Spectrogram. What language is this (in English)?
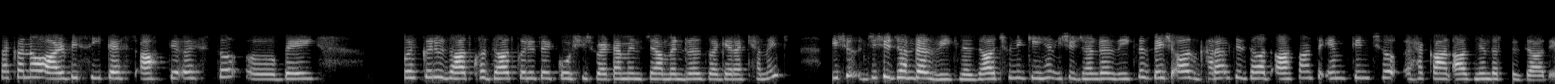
Kashmiri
